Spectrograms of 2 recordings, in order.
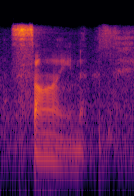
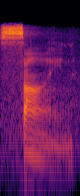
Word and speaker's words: sine: trig ratio is called sine it is abbreviated as s i n lots of students want to pronounce this as sin but it is not pronounced sin it is still pronounced sign it's an abbreviation they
